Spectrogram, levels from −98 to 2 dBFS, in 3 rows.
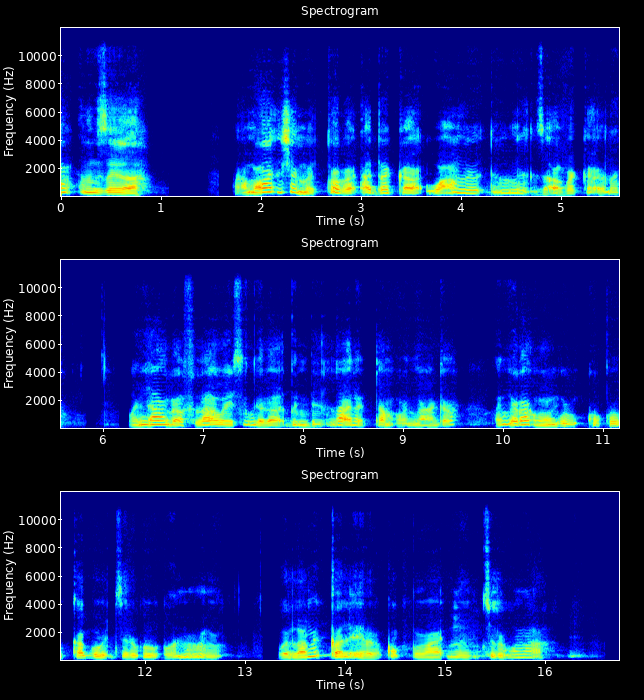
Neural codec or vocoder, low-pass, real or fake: codec, 24 kHz, 1 kbps, SNAC; 10.8 kHz; fake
